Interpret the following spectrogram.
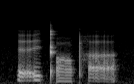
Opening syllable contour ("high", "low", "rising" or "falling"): high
